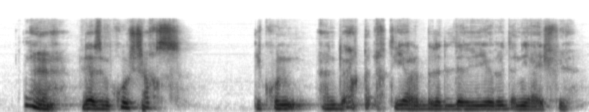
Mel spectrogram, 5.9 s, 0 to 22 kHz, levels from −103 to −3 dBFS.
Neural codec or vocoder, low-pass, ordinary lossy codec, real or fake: codec, 24 kHz, 3 kbps, HILCodec; 10.8 kHz; none; fake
